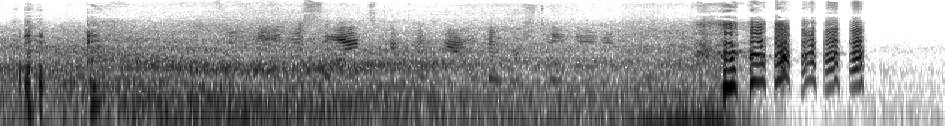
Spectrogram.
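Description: Road traffic noise from passing cars, with a low rumble as a vehicle goes by close about four seconds in. Near the end comes a quick run of laughter.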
